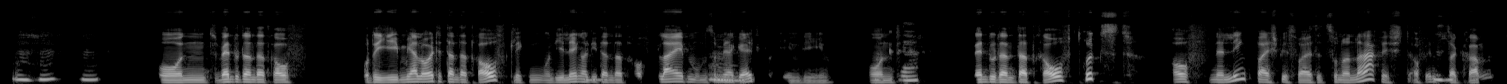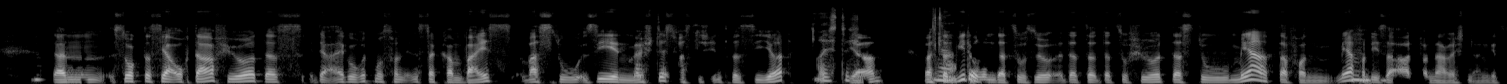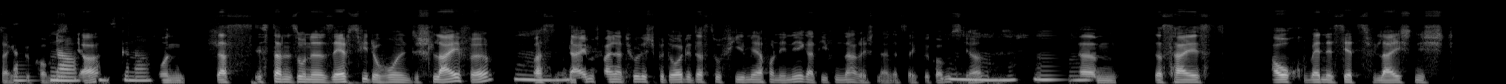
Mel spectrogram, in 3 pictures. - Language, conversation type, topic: German, advice, Wie kann ich meine Angst beim Erkunden neuer, unbekannter Orte verringern?
- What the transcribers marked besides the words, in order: static; other background noise; distorted speech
